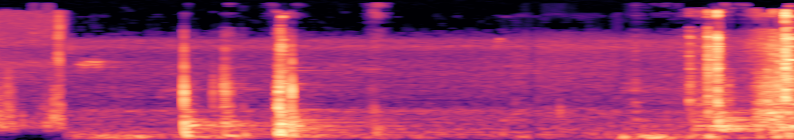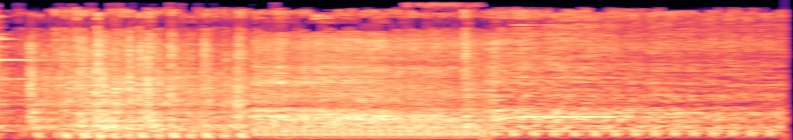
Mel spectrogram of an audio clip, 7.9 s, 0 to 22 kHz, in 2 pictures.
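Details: Honda GX160 engine after carburetor repair for a no-start: a few sharp pull-cord tugs, then it catches and settles into a steady, even chug; running properly now.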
